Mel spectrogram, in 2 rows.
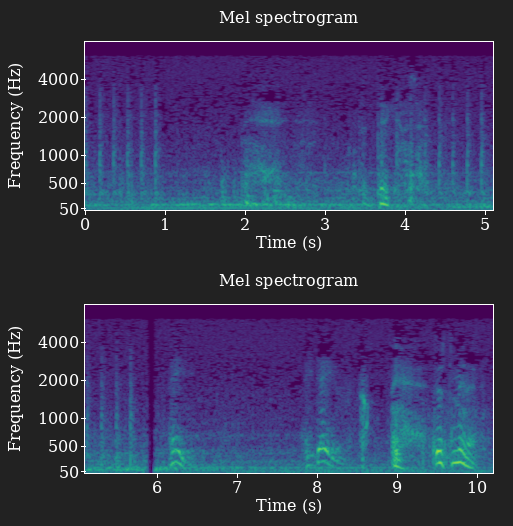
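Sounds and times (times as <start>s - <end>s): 
soft tapping on an open window at night: 0.0s - 1.1s, 3.6s - 5.9s
low steady hum: 0.0s - 10.1s
speech: 6.2s - 6.6s, 8.0s - 8.7s, 9.5s - 10.1s.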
